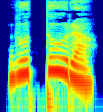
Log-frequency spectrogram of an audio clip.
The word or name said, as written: ದುತ್ತೂರ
